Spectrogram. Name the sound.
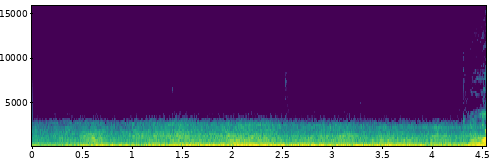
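low-flying airplane passing overhead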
